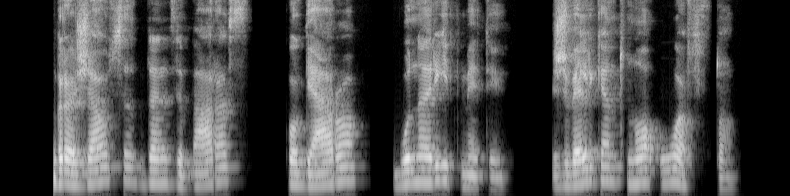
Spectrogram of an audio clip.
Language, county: Lithuanian, Kaunas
